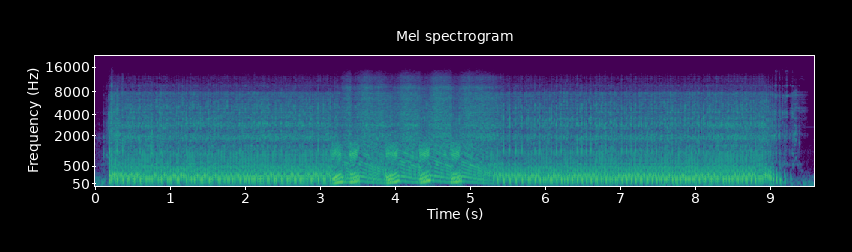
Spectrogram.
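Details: Makita EA3200S chainsaw stored a year, restarted after a new diaphragm: two-stroke idles smoothly and evenly, throttle blips rise and settle without stumble; normal idle.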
